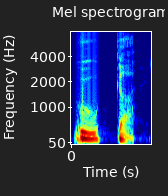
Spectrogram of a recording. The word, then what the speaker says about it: hygge: And it says pronounced Huga, H-O-O-G-A, but it's spelled H-Y-G-G-E.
